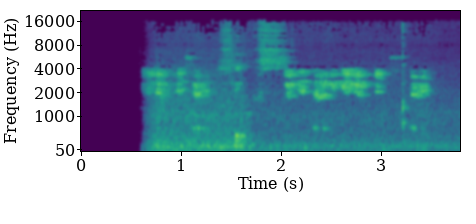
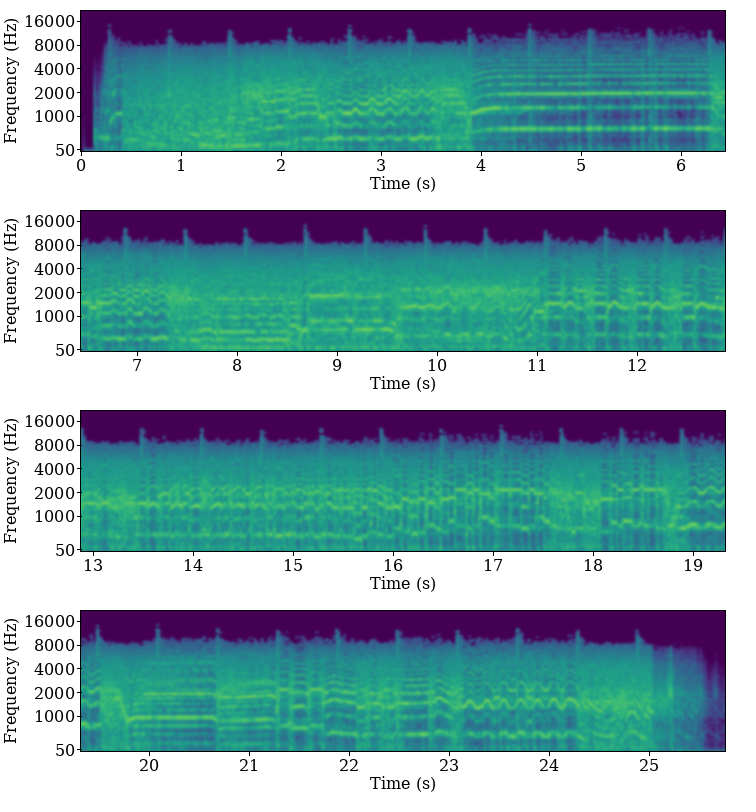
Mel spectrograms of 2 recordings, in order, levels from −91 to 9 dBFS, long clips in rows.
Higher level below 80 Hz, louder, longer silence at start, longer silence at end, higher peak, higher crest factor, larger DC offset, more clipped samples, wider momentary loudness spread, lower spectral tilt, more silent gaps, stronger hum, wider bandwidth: about the same, -42 dBFS vs -42 dBFS; second, -15 LUFS vs -11 LUFS; first, 0.6 s vs 0.1 s; second, 0 s vs 0.25 s; about the same, -2 dBFS vs -2 dBFS; first, 18 dB vs 12 dB; second, under 0.1% vs 0.2%; neither; first, 7 LU vs 2 LU; about the same, -2 dB/octave vs -2.5 dB/octave; neither; neither; first, 17 kHz vs 13 kHz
